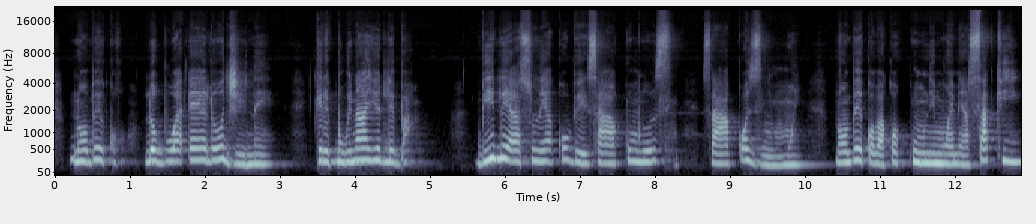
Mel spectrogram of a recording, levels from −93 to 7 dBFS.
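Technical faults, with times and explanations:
No technical faults detected.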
